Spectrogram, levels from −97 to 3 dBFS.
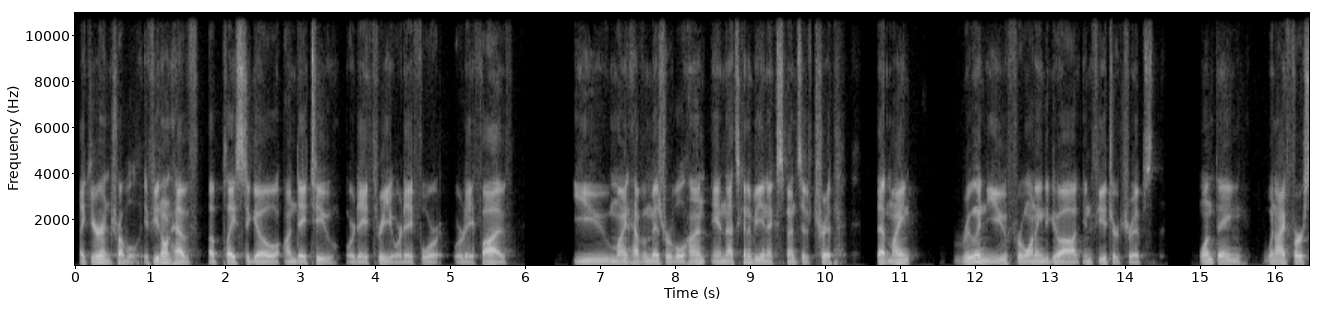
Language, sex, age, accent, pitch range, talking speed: English, male, 20-39, American, 80-95 Hz, 200 wpm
